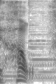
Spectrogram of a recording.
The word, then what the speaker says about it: HAO: さらに、水戸のハオ、中華料理店ハオですね、 HAO と書いてハオ。こちらはですね、まあ、今ネットでおなじみ、うん、ネットで人気のこれいいじゃんっていうね、万能調味料を作っているあのハオです。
